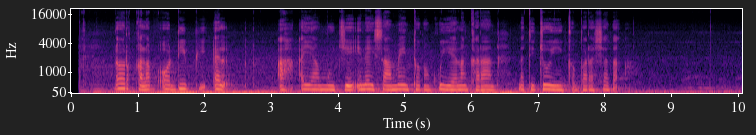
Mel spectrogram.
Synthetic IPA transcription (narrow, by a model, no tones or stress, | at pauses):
ɖɔːrqɑlɐbɔ̰ːɖipʰḭʔɛl | ʔɐhʔɐjaːmuːt͡ʃɪjɛjʔɪnɛjsaːmɛjnt̪ʰɔɣɐŋkʰʊjɛːlɐŋkʰɐɾaːnːɐt̪ʰit͡ʃɔːjɪŋkʰɐbɐɾɐʃɐðɐ̰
